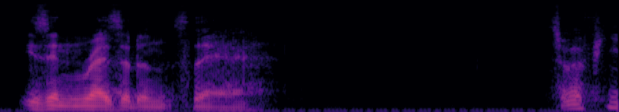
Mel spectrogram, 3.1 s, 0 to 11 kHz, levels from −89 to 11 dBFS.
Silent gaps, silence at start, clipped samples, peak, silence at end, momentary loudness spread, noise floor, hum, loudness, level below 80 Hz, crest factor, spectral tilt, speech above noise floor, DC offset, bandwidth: none; 0.15 s; under 0.1%; -24 dBFS; 0 s; 13 LU; -77 dBFS; none; -44 LUFS; -72 dBFS; 22 dB; -6 dB/octave; 34 dB; under 0.1%; 9.6 kHz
